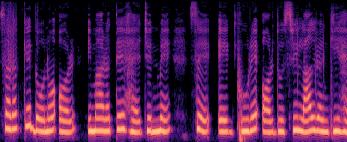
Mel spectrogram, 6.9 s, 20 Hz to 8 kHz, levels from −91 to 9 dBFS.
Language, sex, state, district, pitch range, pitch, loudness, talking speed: Hindi, female, Assam, Kamrup Metropolitan, 240-275 Hz, 255 Hz, -10 LUFS, 140 wpm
